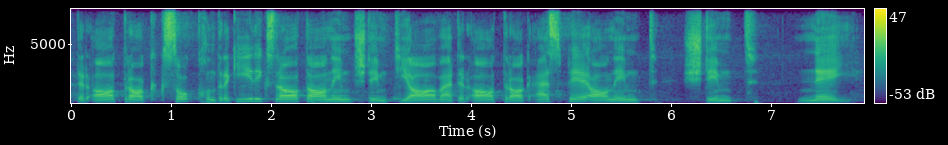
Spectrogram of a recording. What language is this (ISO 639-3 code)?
gsw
